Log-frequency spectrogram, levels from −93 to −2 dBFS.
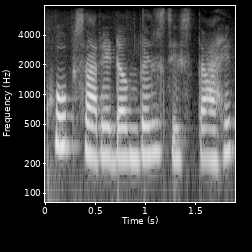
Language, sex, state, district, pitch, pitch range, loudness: Marathi, female, Maharashtra, Solapur, 240 Hz, 230-260 Hz, -18 LUFS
